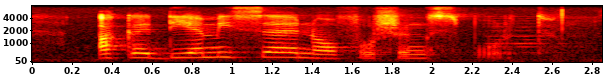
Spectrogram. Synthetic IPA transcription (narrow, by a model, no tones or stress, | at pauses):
ʔɐkədiəmisənɑːfɔ̰rsəŋspɔ̰rt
